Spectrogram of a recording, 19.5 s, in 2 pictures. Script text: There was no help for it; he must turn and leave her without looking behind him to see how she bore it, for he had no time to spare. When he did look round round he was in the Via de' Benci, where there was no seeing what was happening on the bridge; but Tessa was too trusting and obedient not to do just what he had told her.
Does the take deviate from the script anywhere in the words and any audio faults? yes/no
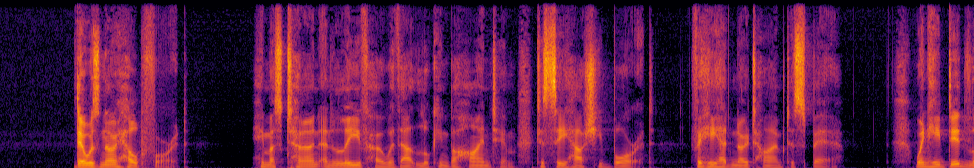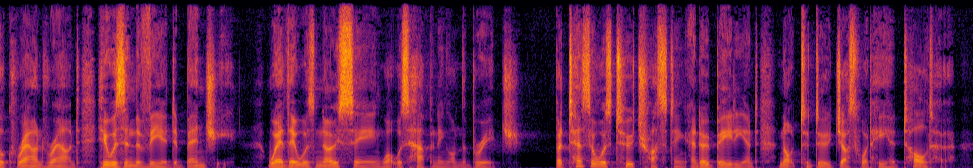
no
